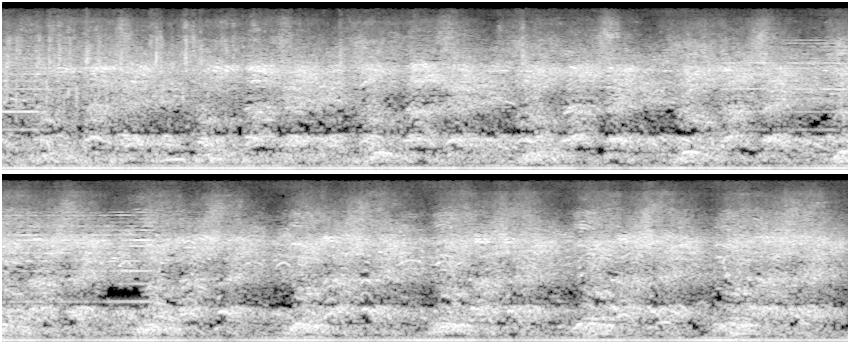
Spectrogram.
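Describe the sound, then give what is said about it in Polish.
A large crowd chants the Polish word "Judasze" ("Judases") over and over in a steady, loud rhythm, the massed voices rising and falling with each repetition without a break. “Co nie rozumią, ale naród krzyczy Judasze.”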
